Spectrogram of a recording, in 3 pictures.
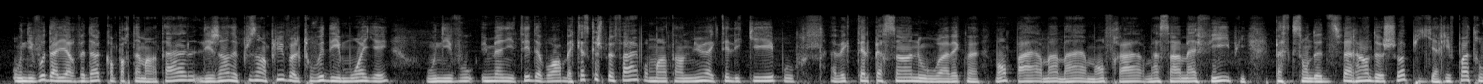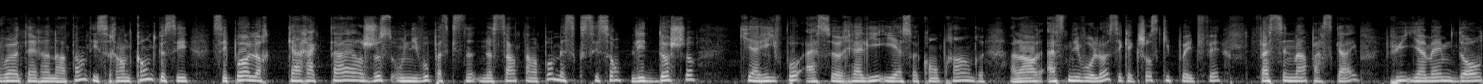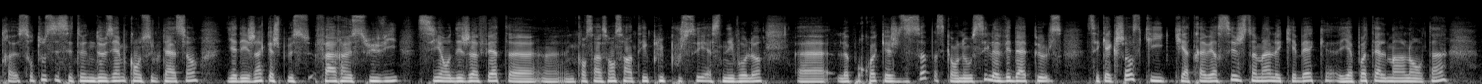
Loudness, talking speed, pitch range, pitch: -18 LUFS, 245 wpm, 145-170 Hz, 155 Hz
